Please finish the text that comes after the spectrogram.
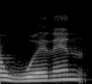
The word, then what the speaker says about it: wouldn't: My car wouldn't start this morning. This is a car problem. Remember, my car wouldn't. So, just you don't need to pronounce that T. You can just do a flap T.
